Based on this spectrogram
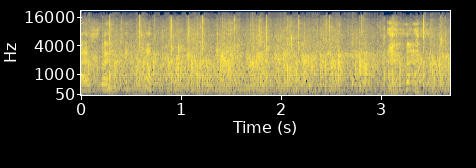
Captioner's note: applause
